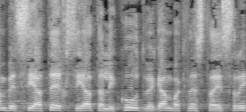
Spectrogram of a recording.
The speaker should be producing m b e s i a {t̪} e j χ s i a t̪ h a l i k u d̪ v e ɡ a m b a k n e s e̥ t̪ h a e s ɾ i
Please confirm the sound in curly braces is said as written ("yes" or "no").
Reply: yes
